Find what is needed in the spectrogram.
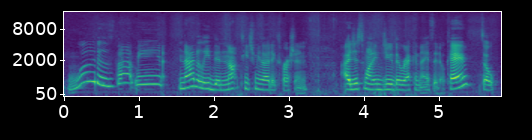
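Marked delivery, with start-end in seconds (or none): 0.0-1.3 high, quiet puzzled question; confused traveler. Retold or imitated. Traveler in Montreal hearing slang, mock confused. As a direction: play a baffled tourist. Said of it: "and you're like".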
